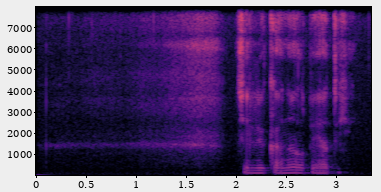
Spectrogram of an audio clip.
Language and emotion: Russian, neutral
